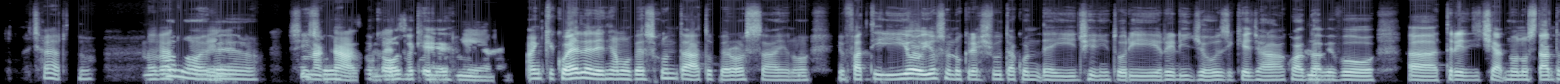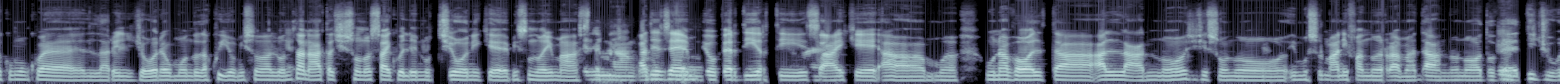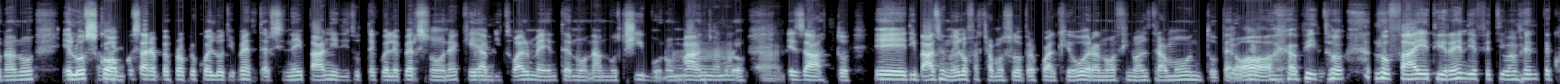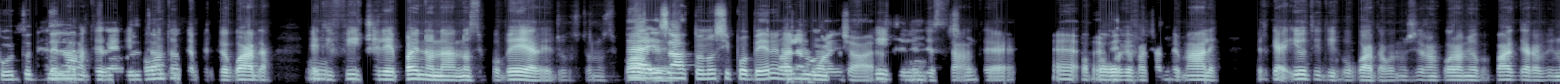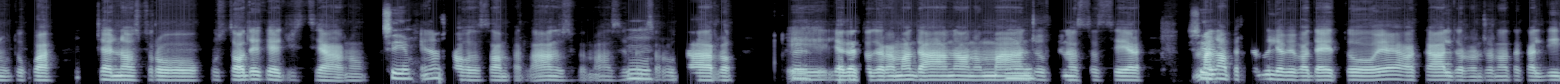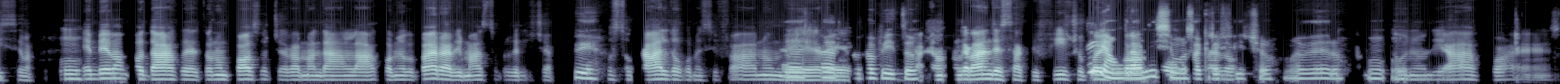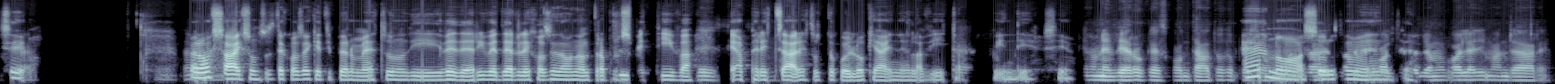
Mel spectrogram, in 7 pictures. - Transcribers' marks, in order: other background noise; tapping; distorted speech; static; unintelligible speech; other noise; unintelligible speech; unintelligible speech; unintelligible speech; unintelligible speech; "Sì" said as "ì"; "proprio" said as "propio"; unintelligible speech; laughing while speaking: "capito"; laughing while speaking: "effettivamente"; "Sì" said as "pì"; "Assolutamente" said as "solutament"; unintelligible speech
- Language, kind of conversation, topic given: Italian, unstructured, Quali sono i piccoli piaceri della vita che spesso diamo per scontati?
